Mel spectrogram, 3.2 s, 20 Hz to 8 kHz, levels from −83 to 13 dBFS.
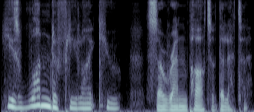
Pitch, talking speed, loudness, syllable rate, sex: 130 Hz, 205 wpm, -18 LUFS, 5.4 syllables/s, male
